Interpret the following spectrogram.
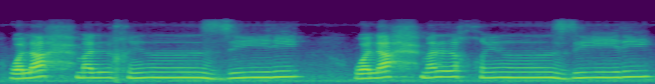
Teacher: ولحم خا کو پر پڑھنا ہے، نون کے اوپر اخفا حقیقی ہو رہا ہے، زائے کی آواز کو سیٹی کے ساتھ ادا کرتے ہوئے آگے یا مدہ ادا کریں گے اور را بھی مرقق ہو جائے گی، باریک پڑھنی ہے۔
